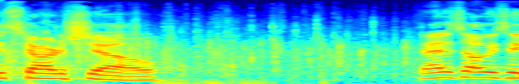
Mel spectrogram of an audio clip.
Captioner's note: audience clapping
